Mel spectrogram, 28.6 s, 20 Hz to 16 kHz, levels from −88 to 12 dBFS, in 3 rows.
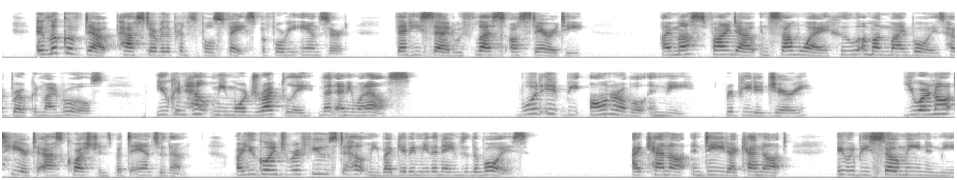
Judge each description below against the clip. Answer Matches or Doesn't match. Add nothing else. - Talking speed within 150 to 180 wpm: Doesn't match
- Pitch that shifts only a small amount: Doesn't match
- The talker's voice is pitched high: Matches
